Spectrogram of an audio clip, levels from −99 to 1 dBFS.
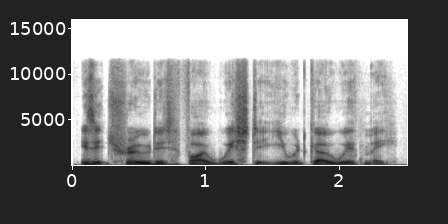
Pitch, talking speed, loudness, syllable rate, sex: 105 Hz, 310 wpm, -15 LUFS, 5.5 syllables/s, male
